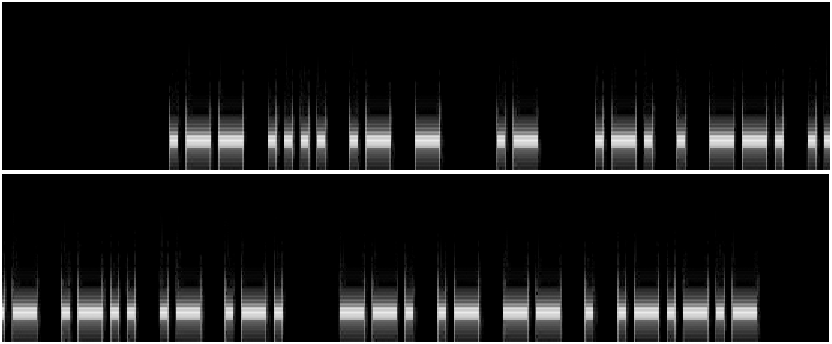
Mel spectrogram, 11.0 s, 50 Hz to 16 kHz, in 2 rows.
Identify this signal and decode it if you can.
Morse code, heard as a keyed tone, about 22 wpm, 700 Hz. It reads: WHAT A REGULAR GAME.
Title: Sentences from Top 900 Words 22wpm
